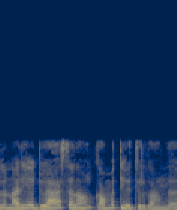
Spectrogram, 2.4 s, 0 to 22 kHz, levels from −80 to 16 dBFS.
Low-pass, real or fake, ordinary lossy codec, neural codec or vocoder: 7.2 kHz; fake; none; codec, 24 kHz, 0.9 kbps, WavTokenizer, medium speech release version 2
